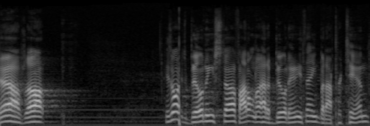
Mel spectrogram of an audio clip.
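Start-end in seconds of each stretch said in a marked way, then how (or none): 0.0-0.8 louder, lower, put-on tough manly voice. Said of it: "always lower my voice a little bit when I was around him".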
